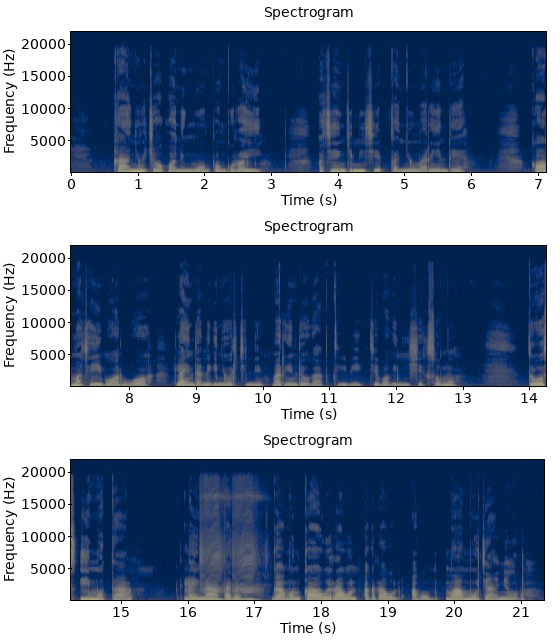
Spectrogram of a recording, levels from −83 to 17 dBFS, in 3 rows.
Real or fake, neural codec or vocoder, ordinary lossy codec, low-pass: real; none; none; 19.8 kHz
